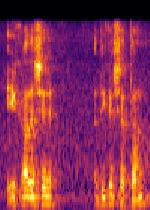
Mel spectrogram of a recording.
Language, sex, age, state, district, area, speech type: Sanskrit, male, 60+, Karnataka, Vijayapura, urban, spontaneous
